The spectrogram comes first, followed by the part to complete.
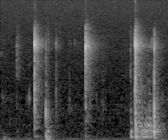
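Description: Handling noise from a desk microphone being grabbed and repositioned on its stand, picked up by the mic itself: about six sharp clicks and knocks at uneven intervals.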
